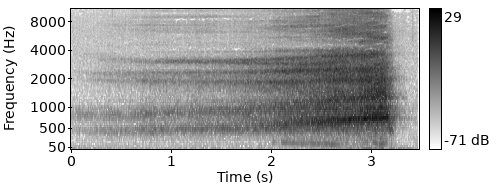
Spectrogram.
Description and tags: Ghostly Exhalation
Some horror sounds I recorded.
Thanks very much. I hope you can make use of these :)
breathing, creepy, creepy-breathing, disturbing, evil, ghost, ghost-breathing, ghostly, ghostly-breathing, haunting, horror, scary, scary-breathing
